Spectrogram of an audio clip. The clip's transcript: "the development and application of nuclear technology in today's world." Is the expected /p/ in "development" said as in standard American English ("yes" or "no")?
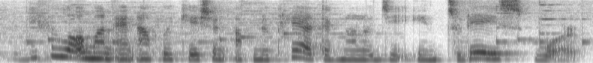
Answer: no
